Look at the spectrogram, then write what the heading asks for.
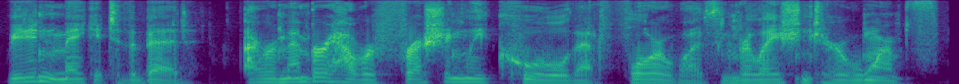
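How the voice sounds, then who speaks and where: A man's voice: on the low side, fast talker, husky. A man playing a cocky, jaded young racing pilot who narrates a scripted science fiction audio drama. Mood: wry, reflective. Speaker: narrator and lead actor. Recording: voice over prominent background music.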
